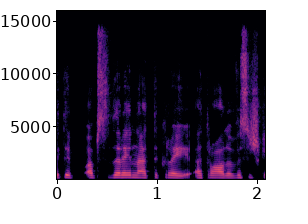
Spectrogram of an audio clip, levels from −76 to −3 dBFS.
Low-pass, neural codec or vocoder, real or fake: 14.4 kHz; none; real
